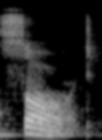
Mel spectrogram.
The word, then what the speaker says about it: sword: option c we have sword sword don't forget letter w and letter are silent they are not pronounced but the ohar here has long all oh sword any option d we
